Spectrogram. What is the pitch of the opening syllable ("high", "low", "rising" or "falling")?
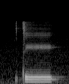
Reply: high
